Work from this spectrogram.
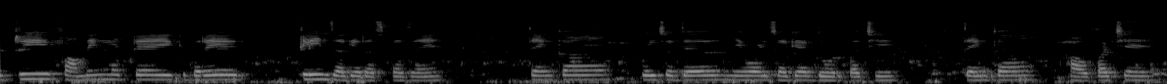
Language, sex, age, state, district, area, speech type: Goan Konkani, female, 45-60, Goa, Sanguem, rural, spontaneous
